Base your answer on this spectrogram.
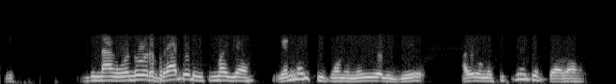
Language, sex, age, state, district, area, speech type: Tamil, male, 18-30, Tamil Nadu, Cuddalore, rural, conversation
